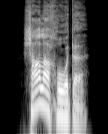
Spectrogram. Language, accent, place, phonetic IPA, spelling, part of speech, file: German, Germany, Berlin, [ˈʃaʁlaxˌʁoːtə], scharlachrote, adjective, De-scharlachrote.ogg
- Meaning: inflection of scharlachrot: 1. strong/mixed nominative/accusative feminine singular 2. strong nominative/accusative plural 3. weak nominative all-gender singular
